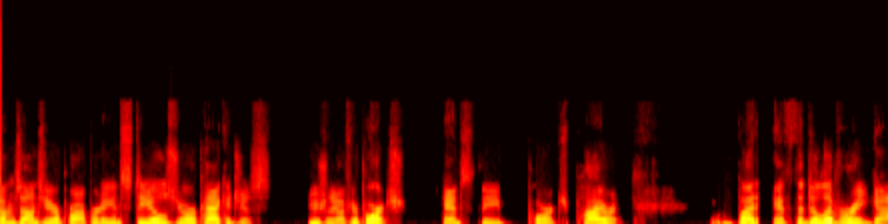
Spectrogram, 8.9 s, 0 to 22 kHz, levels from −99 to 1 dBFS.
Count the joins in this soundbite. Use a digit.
1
